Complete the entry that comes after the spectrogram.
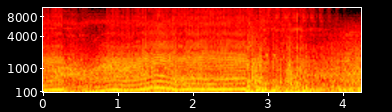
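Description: Rallycross cars racing in Project Cars 2, a steady engine drone with rising and falling revs and gear shifts, a continuous layered mechanical hum playing alone without talk.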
